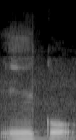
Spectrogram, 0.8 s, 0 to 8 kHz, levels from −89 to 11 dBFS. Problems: constant background noise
